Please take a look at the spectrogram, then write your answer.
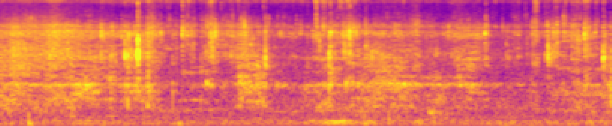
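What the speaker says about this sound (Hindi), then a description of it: "मैं इसमें थोड़ा सा पानी डालूंगी" Water trickling and dripping as it is poured into a flour batter, light splashy drips and a thin liquid stream at close range, fairly quiet, with no talk.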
